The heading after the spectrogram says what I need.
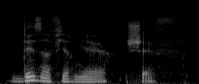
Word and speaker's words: des infirmières chefs: The only difference will be here in the liaison, because actually you don't pronounce this final S here or here.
